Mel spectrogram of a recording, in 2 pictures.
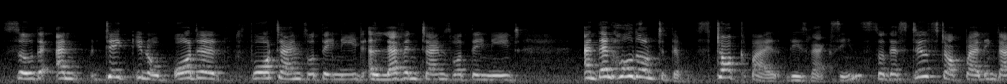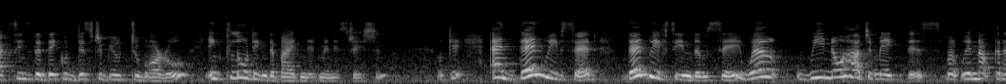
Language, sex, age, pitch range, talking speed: English, female, 50-69, 240-360 Hz, 180 wpm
